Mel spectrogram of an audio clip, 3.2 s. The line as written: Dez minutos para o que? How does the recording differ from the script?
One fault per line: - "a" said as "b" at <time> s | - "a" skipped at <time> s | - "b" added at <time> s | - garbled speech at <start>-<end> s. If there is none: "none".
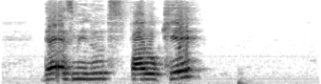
none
